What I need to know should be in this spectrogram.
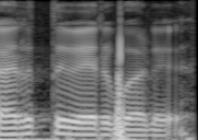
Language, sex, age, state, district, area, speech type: Tamil, male, 18-30, Tamil Nadu, Namakkal, rural, read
